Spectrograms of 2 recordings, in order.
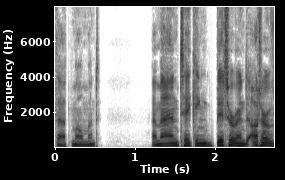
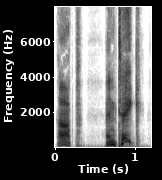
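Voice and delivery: angry shout; 9 semitones higher, 3 dB louder than usual. A narrator's reading. Ned fighting, cut off.

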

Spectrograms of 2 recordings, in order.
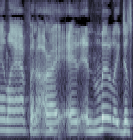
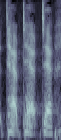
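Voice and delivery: ordinary talk

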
